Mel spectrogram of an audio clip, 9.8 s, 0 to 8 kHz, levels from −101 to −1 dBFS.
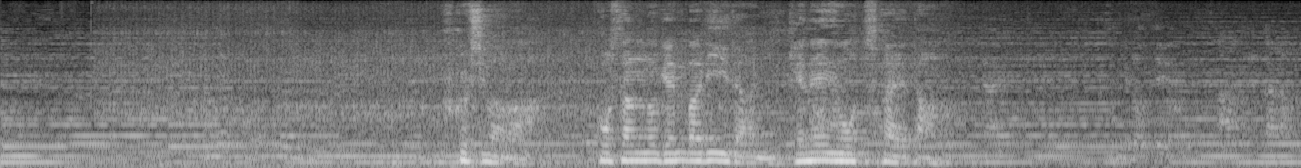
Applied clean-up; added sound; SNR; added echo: none; Bus; 14 dB; reverberation time 0.9 s.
